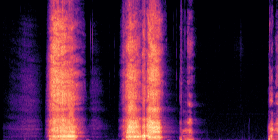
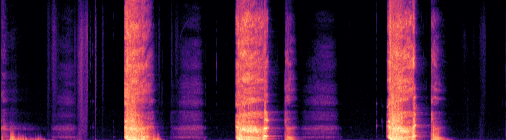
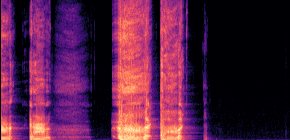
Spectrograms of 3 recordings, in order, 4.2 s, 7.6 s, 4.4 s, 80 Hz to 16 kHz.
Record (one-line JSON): {"exhalation_length": "4.2 s", "exhalation_amplitude": 32768, "exhalation_signal_mean_std_ratio": 0.4, "three_cough_length": "7.6 s", "three_cough_amplitude": 32768, "three_cough_signal_mean_std_ratio": 0.36, "cough_length": "4.4 s", "cough_amplitude": 32768, "cough_signal_mean_std_ratio": 0.43, "survey_phase": "beta (2021-08-13 to 2022-03-07)", "age": "45-64", "gender": "Male", "wearing_mask": "No", "symptom_cough_any": true, "symptom_new_continuous_cough": true, "symptom_runny_or_blocked_nose": true, "symptom_shortness_of_breath": true, "symptom_fatigue": true, "symptom_headache": true, "symptom_change_to_sense_of_smell_or_taste": true, "symptom_loss_of_taste": true, "symptom_onset": "1 day", "smoker_status": "Ex-smoker", "respiratory_condition_asthma": false, "respiratory_condition_other": false, "recruitment_source": "Test and Trace", "submission_delay": "1 day", "covid_test_result": "Positive", "covid_test_method": "LFT"}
